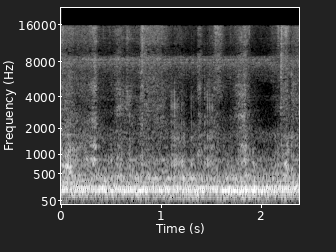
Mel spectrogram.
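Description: Light rubbing and scraping of a cardboard-backed plastic blister package being handled, over a steady low hum.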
